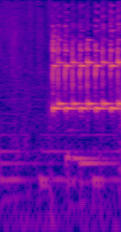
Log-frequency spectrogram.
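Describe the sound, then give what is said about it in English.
A man's phone begins ringing partway through a radio interview with a steady electronic ringtone: a bright, high warbling tone that pulses rapidly and keeps going, moderately loud, with no one talking. “Oh, he's a busy man. He's got the phone.”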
